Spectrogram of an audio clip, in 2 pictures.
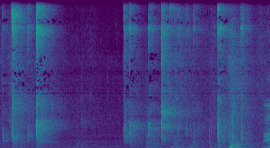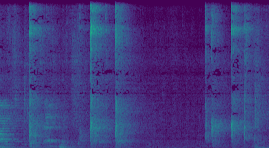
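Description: Celluloid-style table tennis ball ticking off bats and bouncing on the table, sharp separate clicks with short echoes. The ball is bounced between points, then a quicker run of hits starts near the end as a rally begins.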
